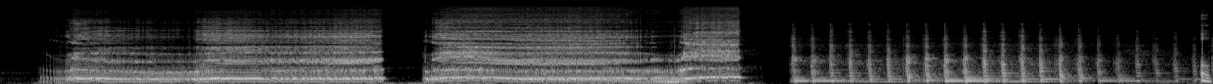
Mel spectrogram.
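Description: A wild boar lets out two long, harsh, drawn-out grunting roars, then breaks into a rapid series of pulsing grunts. Loud and alone, with no talking.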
